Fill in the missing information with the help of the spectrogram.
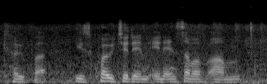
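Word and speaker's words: Cowper: I know it's pronounced Cooper.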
